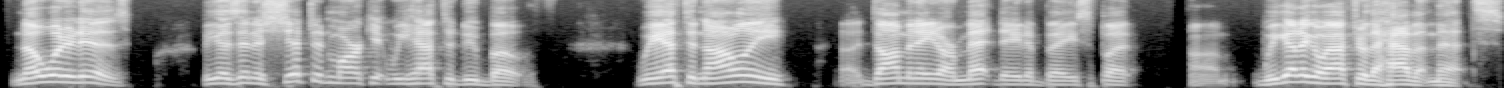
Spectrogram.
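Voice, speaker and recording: A man with a high voice and an American accent talks fairly quickly in an animated tone. The very clean recording has a silent background and a dry, close sound with no echo. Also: lively intonation. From Missouri. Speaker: real estate coach. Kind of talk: seminar talk. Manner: animated, emphatic.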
